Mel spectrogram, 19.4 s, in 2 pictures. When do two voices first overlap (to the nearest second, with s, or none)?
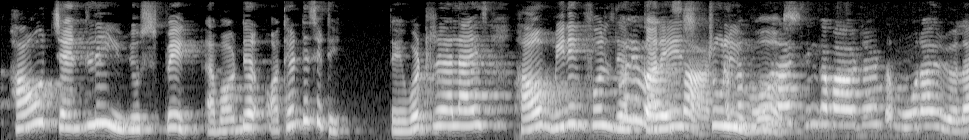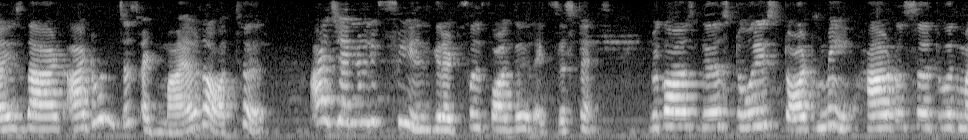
6 s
